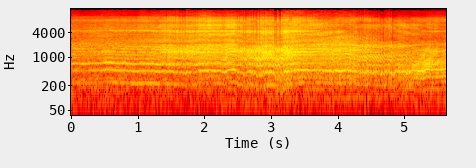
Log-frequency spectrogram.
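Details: Nitro RC engine on fourth tank of break-in: high buzzy engine swells and sags over a few seconds, rich-lean surging; owner suspects clutch slipping, fuel, fuel delivery, glow plug or air leak, not yet checked.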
